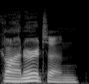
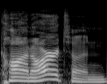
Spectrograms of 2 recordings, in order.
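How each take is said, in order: First: The middle syllable sounds like 'er'. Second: The middle syllable sounds like 'ar'. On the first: The speaker calls it right. "but it's actually" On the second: The speaker calls it wrong. "it looks like"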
